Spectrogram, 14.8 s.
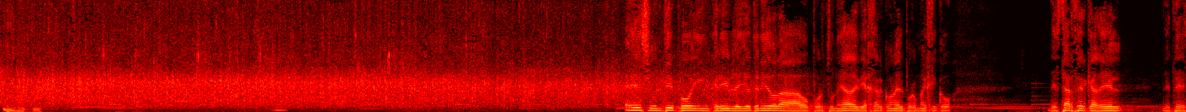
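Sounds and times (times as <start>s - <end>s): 
audience applause: 0.0s - 10.2s
speech: 0.4s - 0.7s, 7.8s - 12.1s, 13.1s - 14.8s.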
